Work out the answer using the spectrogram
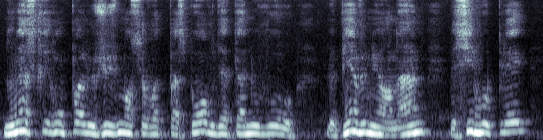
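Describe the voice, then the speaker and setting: A man voicing a stern, condescending middle-aged female district judge in a formal, steady reading voice. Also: a little high, fairly quick, natural voice.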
